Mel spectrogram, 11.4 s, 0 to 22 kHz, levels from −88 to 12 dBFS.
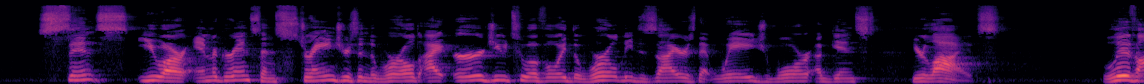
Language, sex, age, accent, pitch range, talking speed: English, male, 30-49, American, 145-190 Hz, 125 wpm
